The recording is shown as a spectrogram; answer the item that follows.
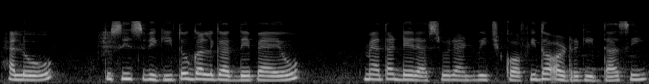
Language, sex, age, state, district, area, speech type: Punjabi, female, 18-30, Punjab, Tarn Taran, rural, spontaneous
